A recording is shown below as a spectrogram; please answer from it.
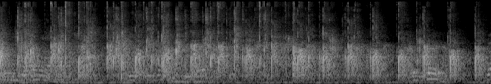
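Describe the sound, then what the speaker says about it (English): Applause from a live concert audience in a theatre in Cookeville, Tennessee, sustained clapping in rhythmic bursts with voices and talk mixed throughout. "Give yourselves a round of applause."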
